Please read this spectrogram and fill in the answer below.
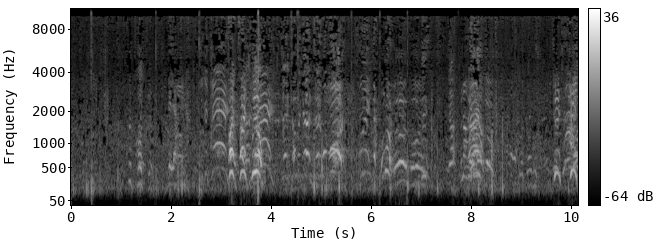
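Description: Footballers shouting and calling to one another across an outdoor pitch, the words unclear, starting about three seconds in, with a few sharp thuds of the ball being kicked.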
